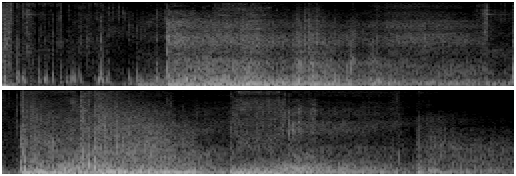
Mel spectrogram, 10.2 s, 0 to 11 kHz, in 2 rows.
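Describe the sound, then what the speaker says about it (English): A grenade explodes in a Counter-Strike 2 esports match. Heavy, booming blasts land over a continuous roar of game noise, with a second, louder burst midway through. "That nade actually just jump scared me."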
